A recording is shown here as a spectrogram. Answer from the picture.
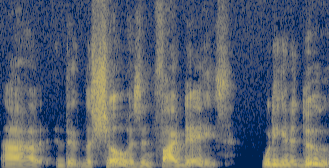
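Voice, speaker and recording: In a quiet background, a man with an American accent speaks at a medium pitch with ordinary pitch variation, his tone dark and mellow and somewhat breathy. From Miami, Florida. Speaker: concert fan. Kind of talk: personal storytelling interview. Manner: halting, with fillers and restarts.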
